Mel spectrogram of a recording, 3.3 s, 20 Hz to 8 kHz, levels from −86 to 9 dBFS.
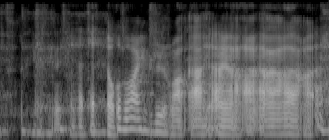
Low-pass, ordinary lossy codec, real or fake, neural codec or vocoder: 7.2 kHz; none; fake; autoencoder, 22.05 kHz, a latent of 192 numbers a frame, VITS, trained on one speaker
